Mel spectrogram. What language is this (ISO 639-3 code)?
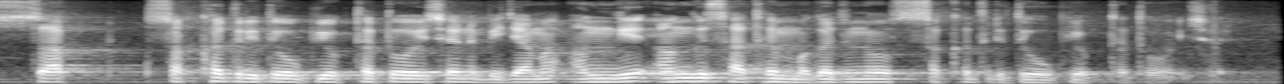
guj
